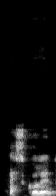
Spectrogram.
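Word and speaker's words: Esquiline: to the Sorry, I can't hear how to pronounce that word, and I'm learning Latin, so I should figure it out. Esquilin, there we go.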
